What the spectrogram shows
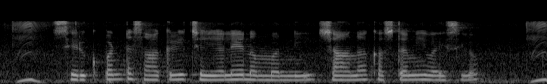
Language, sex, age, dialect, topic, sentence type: Telugu, female, 18-24, Southern, agriculture, statement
